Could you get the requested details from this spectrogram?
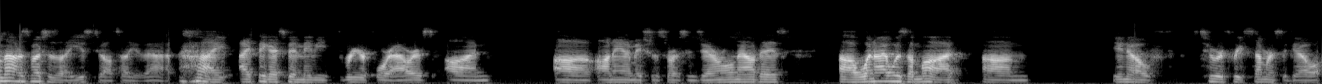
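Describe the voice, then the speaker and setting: A man's voice: fairly low pitch, normal speed. A man from the American South co-hosting a live stream, chatting casually and explaining things at length with many fillers. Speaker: co-host of a live stream show. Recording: dull lo-fi sound.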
